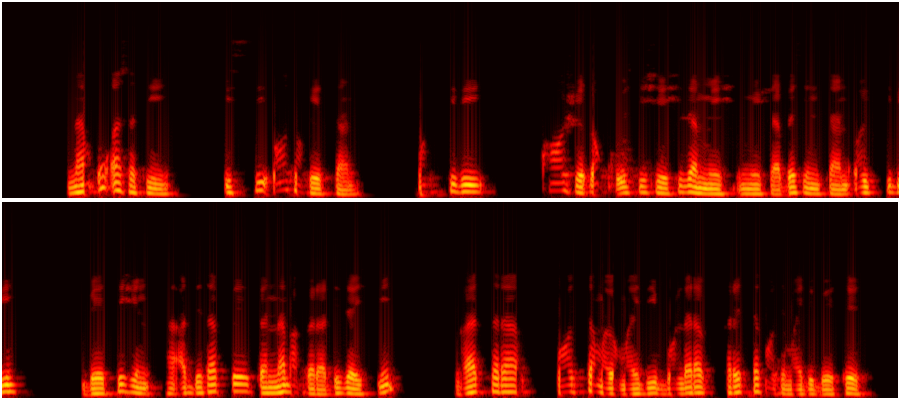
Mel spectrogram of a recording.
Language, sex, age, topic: Gamo, male, 25-35, government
